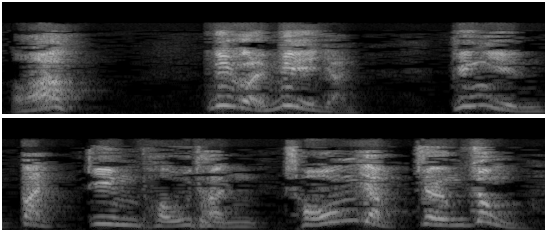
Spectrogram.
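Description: A commanding ancient Chinese general in a radio drama. He declaims in a husky, forceful voice, proud and imperious, with lively swings of pitch. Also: unhurried, exaggerated voice. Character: proud, commanding male warlord general, indecisive underneath.

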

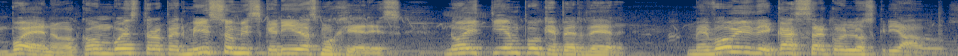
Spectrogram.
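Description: A fond, middle-aged gentleman in a radio drama. He speaks slowly, in a florid and courtly way. Soft music plays underneath. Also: high voice, sing-song, exaggerated voice. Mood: jovial. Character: jovial, flowery middle-aged gentleman landowner, fond husband and father.

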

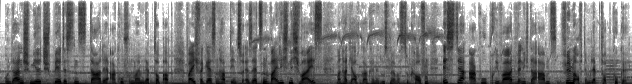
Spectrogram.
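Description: A woman's voice: medium pitch, moderate pace, hardly any pauses, close to an everyday voice. An actress playing a chatty woman who rambles and keeps digressing, in a radio drama monologue. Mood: rambling. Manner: rambling, digressive, self-interrupting. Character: chatty woman rambling about her tax return. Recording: radio drama with clear music behind.

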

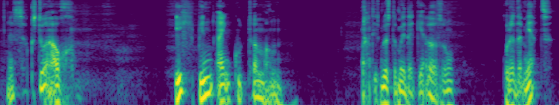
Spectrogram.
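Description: Gravelly, husky, tipsy Bavarian police chief. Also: male voice, medium pitch, darkish tone, exaggerated voice. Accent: Lower Bavarian. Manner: rambling, folksy, crude, tipsy. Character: drunken, ranting, world-weary Bavarian police chief. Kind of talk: naturalistic radio crime drama dialogue.

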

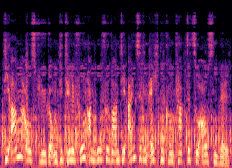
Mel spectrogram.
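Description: A woman's voice: medium pitch, fairly quick, heavy background noise, close to an everyday voice. An actress playing a guarded, insistent woman entangled in a crime in a detective radio play, earnest and defensive.

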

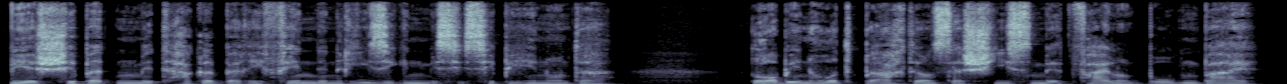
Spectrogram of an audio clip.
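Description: A man reading a children's book aloud in the first person, with lively storytelling. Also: lowish voice, brisk, husky, no room sound, studio quality. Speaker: audiobook narrator.

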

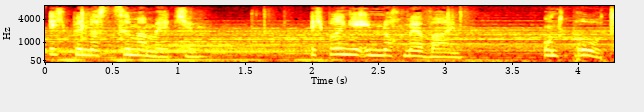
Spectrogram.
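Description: An actress playing a chambermaid in a radio play who speaks in flat, repetitive, eerily polite phrases. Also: female voice, a little high, normal speed, music in the background, close to an everyday voice. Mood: eerie. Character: eerie polite young chambermaid.

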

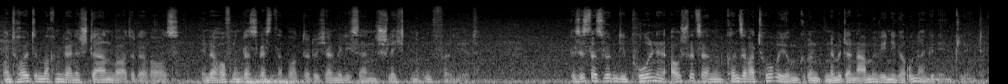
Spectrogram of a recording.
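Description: A man's voice: fairly low pitch, lively intonation, quick pace, noisy background. An actor playing a rational but troubled, bitterly ironic man in a naturalistic radio drama. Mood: bitter, grave.

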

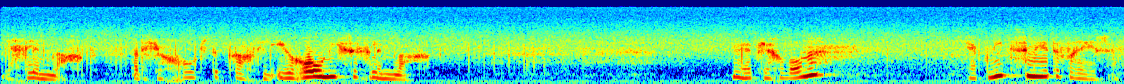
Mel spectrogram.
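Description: An actress playing a proud, disillusioned wife in an old radio play, speaking in measured, reproachful, theatrical diction. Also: female voice, mid-range voice, animated, close to an everyday voice. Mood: bitter. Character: disillusioned, proud wife leaving her clever husband. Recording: hissy old radio recording, clear noise.

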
